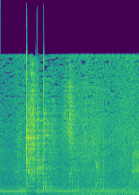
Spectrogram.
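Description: Offering plates clinking against each other as they are handed over and stacked, with a couple of sharp clinks about half a second in, over a held musical note that fades out.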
